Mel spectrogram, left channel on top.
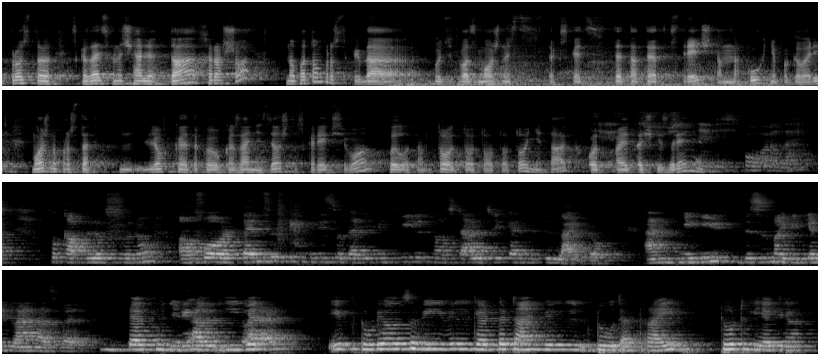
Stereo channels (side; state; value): both; different; correlation 0.00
